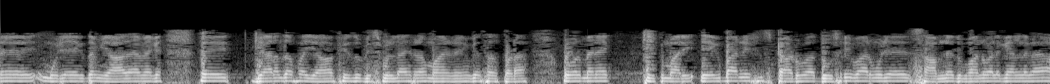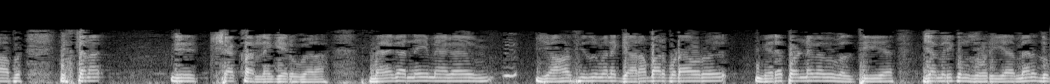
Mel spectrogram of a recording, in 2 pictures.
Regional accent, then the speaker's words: Sargodha, Punjab, Pakistan; میں سرگودا سے آیا ہوں.

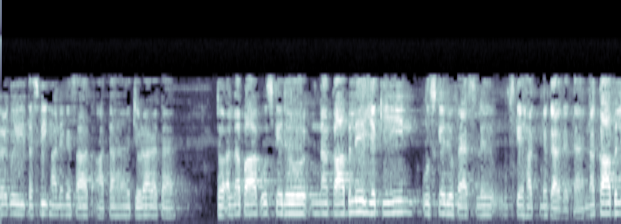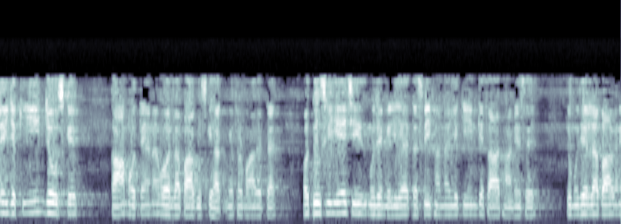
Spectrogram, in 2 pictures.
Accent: Lahore, Punjab, Pakistan; میں لاہور سے ہوں.

